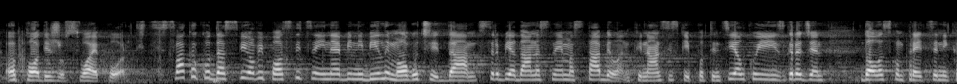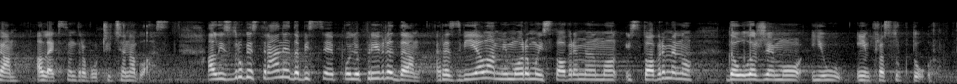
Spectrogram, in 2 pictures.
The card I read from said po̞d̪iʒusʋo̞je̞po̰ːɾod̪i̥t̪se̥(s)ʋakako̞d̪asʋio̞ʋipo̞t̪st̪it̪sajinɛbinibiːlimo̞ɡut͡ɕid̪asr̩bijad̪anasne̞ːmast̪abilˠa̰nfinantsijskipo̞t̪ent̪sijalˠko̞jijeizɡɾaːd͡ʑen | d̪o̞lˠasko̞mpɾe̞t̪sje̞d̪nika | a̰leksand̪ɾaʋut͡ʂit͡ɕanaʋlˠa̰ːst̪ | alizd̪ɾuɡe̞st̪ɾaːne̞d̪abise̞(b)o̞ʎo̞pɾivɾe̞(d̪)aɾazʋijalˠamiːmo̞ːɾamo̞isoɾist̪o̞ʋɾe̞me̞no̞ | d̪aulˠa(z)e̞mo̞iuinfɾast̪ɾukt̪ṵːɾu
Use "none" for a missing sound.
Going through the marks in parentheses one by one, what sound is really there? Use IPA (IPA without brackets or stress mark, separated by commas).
s, p, d̪, ʒ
